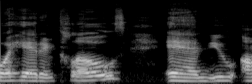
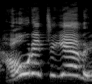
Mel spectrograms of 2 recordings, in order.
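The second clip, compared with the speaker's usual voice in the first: imitating a mom, much higher, firm; stern mom; 13 semitones higher than usual. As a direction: mimic the mom who tells you to hold it together. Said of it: "she'd be like".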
